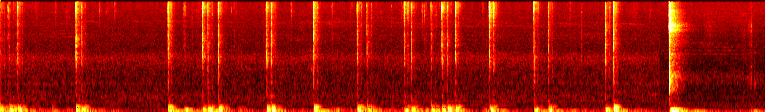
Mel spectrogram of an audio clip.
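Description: Python code being typed on a computer keyboard: steady bursts of close key clicks with an irregular rhythm and short pauses, ending in a sharper keystroke, with no voices.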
